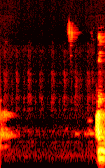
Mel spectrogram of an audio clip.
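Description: Near silence in a pause of a man's speech: his voice trails off at the start and starts again just before the end.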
